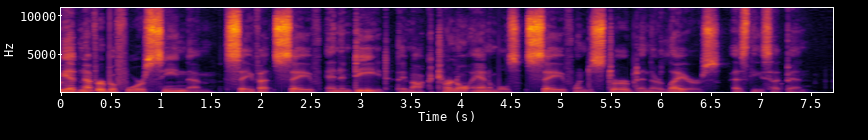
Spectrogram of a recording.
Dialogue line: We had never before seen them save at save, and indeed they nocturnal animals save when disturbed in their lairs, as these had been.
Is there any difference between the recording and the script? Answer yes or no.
no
